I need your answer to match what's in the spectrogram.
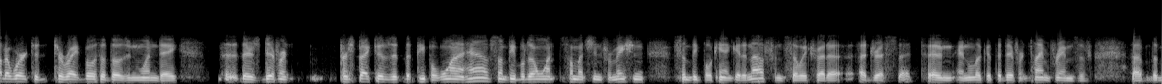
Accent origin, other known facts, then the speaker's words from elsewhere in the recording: Los Angeles, California, United States; now in Pacific Northwest, United States; I grew up in Los Angeles. I don't like to live there now. I live up here in the Pacific Northwest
